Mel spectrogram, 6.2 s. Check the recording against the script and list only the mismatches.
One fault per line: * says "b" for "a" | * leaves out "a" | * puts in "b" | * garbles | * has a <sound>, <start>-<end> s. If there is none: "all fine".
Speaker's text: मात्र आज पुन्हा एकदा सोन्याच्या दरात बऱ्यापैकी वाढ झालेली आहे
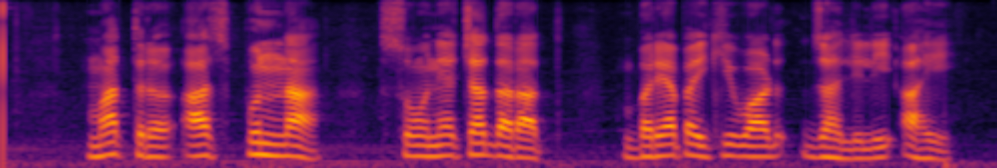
* leaves out "एकदा"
